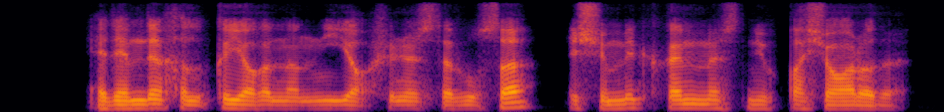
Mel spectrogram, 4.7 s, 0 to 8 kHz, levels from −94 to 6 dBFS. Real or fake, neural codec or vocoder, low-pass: fake; codec, 16 kHz in and 24 kHz out, 0.9 kbps, LongCat-Audio-Codec, four codebook decoder; 7.2 kHz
